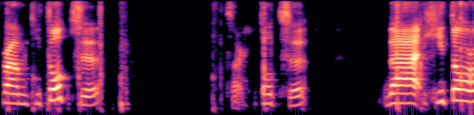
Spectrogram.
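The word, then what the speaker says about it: 一: But a lot of time, like from hitotsu, that hito right here, that so ichi can also be pronounced as hito, depending on the context.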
